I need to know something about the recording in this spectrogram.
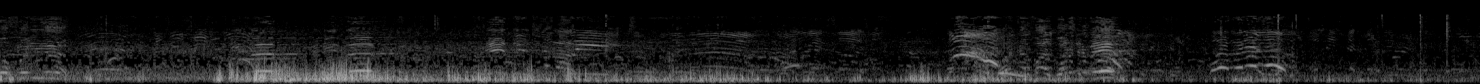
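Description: Young players shout and call to each other outdoors.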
